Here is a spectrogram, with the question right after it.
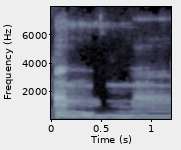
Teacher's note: Bacaan ghunah dibaca dengung ya. Amma tahan biar tampak mendengungnya.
